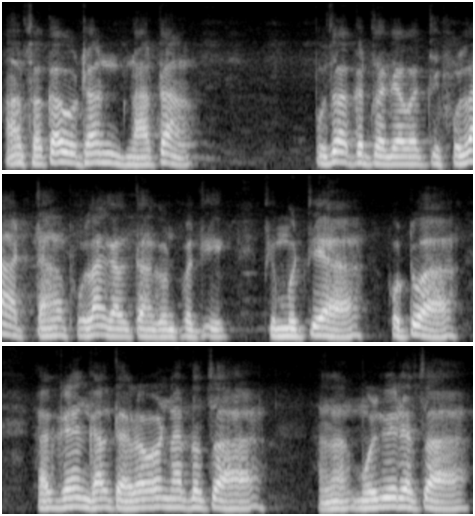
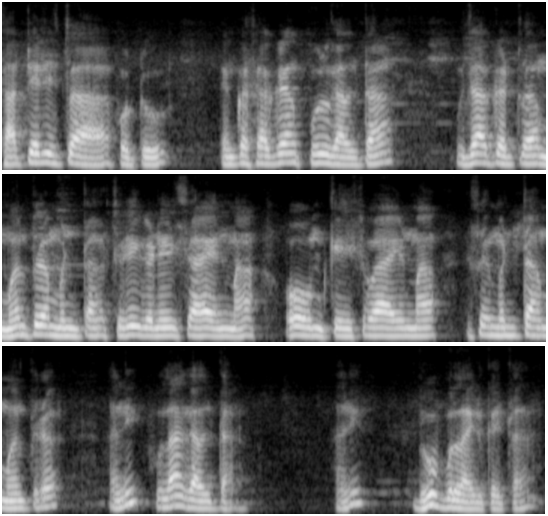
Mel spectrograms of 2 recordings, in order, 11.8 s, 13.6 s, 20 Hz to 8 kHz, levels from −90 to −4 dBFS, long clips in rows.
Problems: background sounds at intervals, background conversations at intervals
